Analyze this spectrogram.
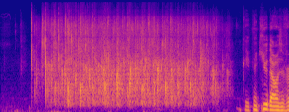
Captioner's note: applause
